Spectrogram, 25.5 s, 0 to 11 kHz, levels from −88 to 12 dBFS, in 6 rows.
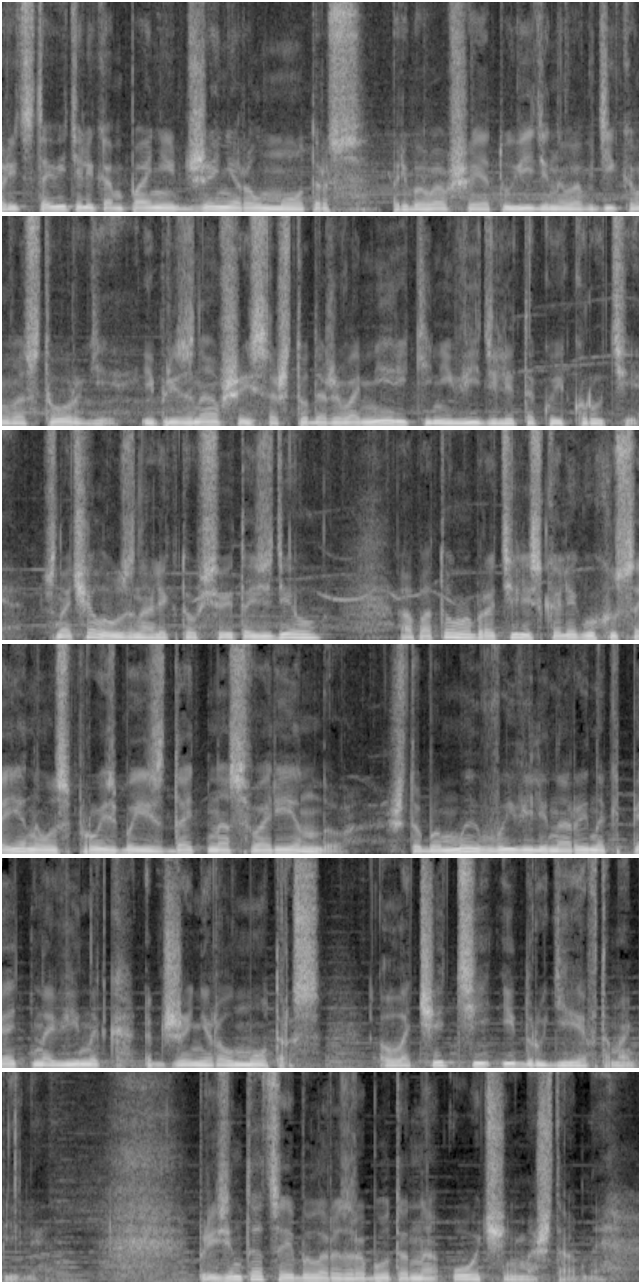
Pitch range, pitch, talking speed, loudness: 100-135 Hz, 115 Hz, 130 wpm, -11 LUFS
